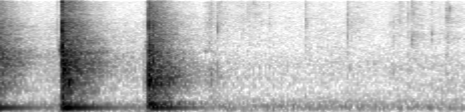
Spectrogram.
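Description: A plastic Play-Doh can held upside down and banged three times on a wooden table in the first second, three sharp knocks, to shake loose the dough stuck inside.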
